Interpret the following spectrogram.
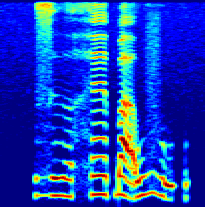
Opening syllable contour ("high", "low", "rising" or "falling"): low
